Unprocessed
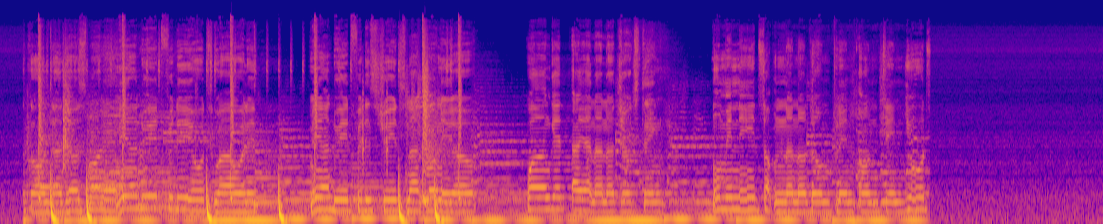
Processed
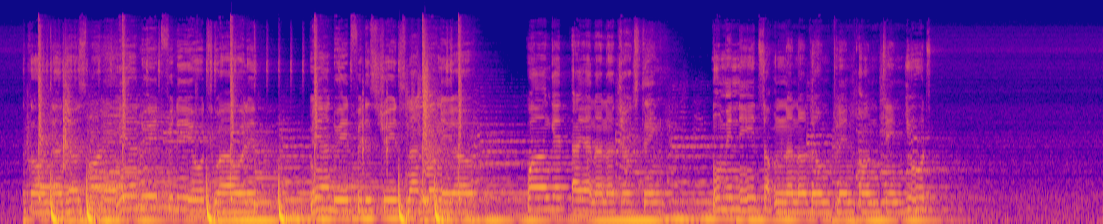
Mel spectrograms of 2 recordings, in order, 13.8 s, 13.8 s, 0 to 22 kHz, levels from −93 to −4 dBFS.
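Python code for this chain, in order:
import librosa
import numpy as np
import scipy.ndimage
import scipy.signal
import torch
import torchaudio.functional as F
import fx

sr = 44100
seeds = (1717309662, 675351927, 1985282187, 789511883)

y = fx.rev_plate(x, sr, seeds[0], rt60_s=2.4, hf_ratio=0.3, predelay_ms=0, drr_db=9.5)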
